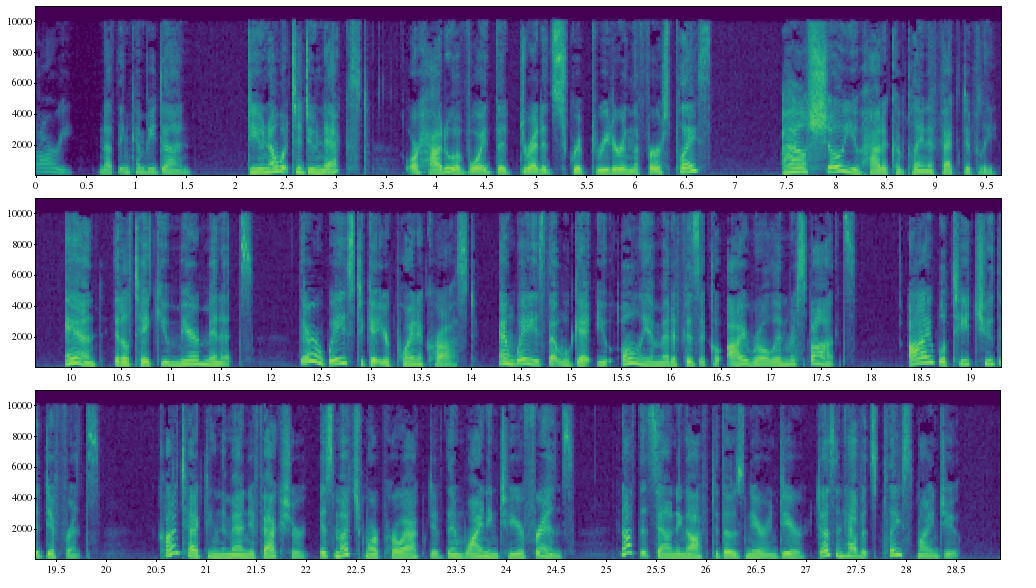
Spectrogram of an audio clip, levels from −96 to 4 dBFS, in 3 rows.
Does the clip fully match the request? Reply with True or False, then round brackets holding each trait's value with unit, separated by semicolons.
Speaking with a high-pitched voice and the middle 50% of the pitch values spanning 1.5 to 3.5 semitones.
False (200 Hz; 5.2 semitones)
